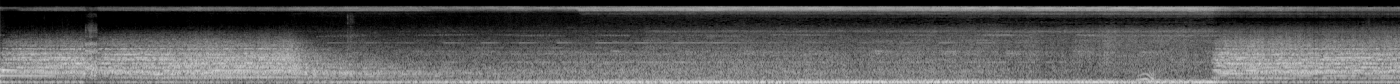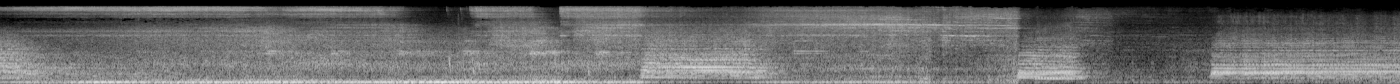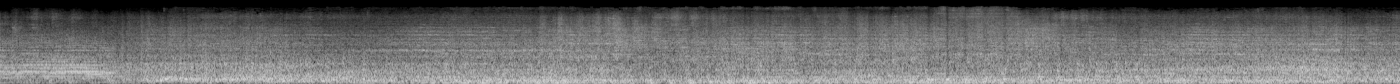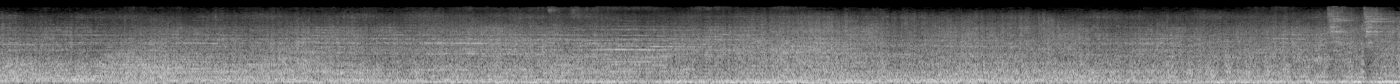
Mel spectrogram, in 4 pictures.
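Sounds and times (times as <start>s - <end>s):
train air horn blasts: 0.0s - 4.2s, 11.4s - 14.7s, 18.9s - 25.2s, 26.1s - 29.2s
train wheels clattering and squealing: 3.0s - 12.9s, 13.6s - 25.9s, 29.2s - 56.0s.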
